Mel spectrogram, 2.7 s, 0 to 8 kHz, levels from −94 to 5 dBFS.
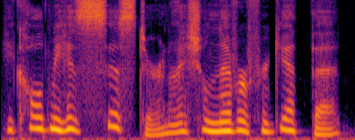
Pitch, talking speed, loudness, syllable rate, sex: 190 Hz, 245 wpm, -18 LUFS, 5.9 syllables/s, male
